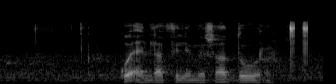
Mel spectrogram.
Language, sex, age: Tsonga, male, 18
